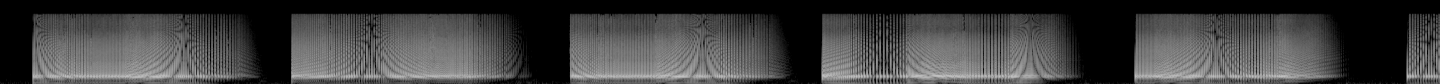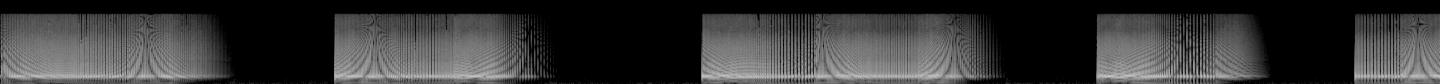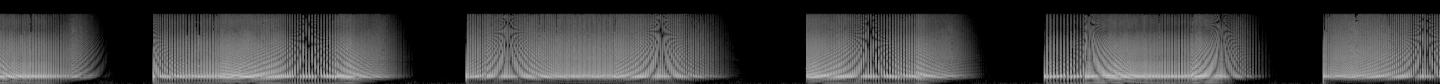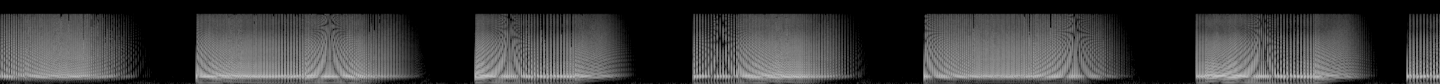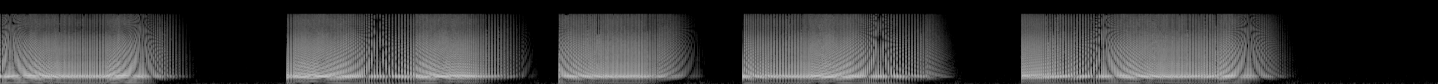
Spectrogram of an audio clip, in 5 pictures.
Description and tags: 25 psy farts
25 of those squelching farting sounds you hear in psytrance. Each one is a little different.
Made with NI Massive, and a bit of processing in adobe audition.
fart, psy, psychedelic-trance, psytrance, squelch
